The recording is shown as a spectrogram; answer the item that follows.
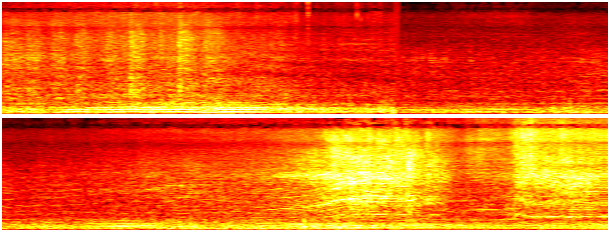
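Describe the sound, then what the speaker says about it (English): A pink Porsche engine rumbles and revs at a spring track day at Castle Combe circuit, loud and close, with a surge early on and engine noise rising again near the end. "It's a very pink Porsche."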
